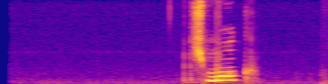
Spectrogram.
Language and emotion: Russian, positive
